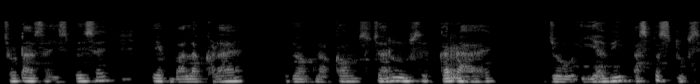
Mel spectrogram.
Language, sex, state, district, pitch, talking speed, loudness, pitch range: Hindi, male, Bihar, Bhagalpur, 140 Hz, 205 wpm, -35 LUFS, 130-150 Hz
